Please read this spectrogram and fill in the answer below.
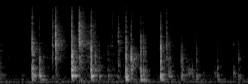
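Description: Plastic RC fuel tank and its fuel line being handled and tilted: a string of light, irregular clicks and taps.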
